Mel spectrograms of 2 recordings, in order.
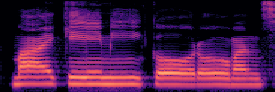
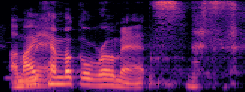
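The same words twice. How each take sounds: First: It is said with Japanese-style pronunciation. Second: It is said with ordinary English pronunciation.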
